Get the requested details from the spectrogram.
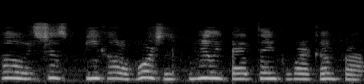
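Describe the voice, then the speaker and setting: A put-on character voice from a man, extremely high in pitch, monotone and flat, at a fairly quick pace. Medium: read story. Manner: bubbly, overeager.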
